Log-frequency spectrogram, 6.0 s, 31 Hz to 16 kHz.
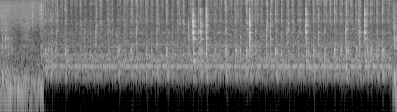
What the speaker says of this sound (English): I have been roasting this rava for 5 minutes by continuously stirring it on a low flame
